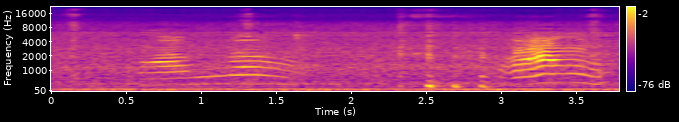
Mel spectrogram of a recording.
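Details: Talking cat giving soft, drawn-out meows that rise then fall, three main calls spread over a few seconds, over steady low hum and faint background noise.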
